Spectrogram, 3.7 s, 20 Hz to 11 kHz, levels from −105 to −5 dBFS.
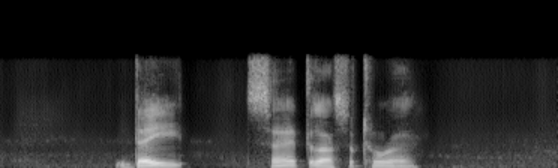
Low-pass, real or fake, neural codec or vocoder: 7.2 kHz; fake; codec, 16 kHz, 1 kbps, X-Codec, HuBERT features, trained on general audio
